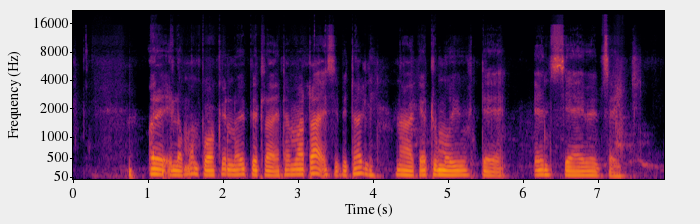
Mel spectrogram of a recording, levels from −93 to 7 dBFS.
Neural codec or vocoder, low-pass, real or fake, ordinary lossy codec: none; 19.8 kHz; real; Opus, 16 kbps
